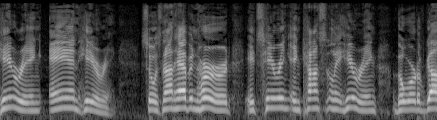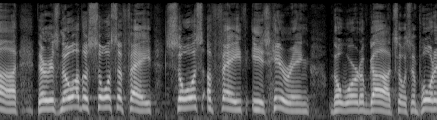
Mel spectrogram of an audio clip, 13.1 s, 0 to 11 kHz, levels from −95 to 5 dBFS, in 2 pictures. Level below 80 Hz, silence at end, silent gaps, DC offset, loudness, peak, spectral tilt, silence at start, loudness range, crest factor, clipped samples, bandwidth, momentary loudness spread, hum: -64 dBFS; 0 s; none; under 0.1%; -24 LUFS; -6 dBFS; -4.5 dB/octave; 0 s; 3 LU; 18 dB; under 0.1%; 10.5 kHz; 12 LU; none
